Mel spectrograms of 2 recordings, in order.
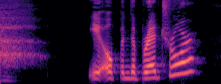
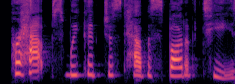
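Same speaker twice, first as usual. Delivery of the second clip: mouse voice; 8 semitones higher than usual. A narrator's reading. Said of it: "said the mouse".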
